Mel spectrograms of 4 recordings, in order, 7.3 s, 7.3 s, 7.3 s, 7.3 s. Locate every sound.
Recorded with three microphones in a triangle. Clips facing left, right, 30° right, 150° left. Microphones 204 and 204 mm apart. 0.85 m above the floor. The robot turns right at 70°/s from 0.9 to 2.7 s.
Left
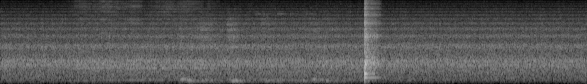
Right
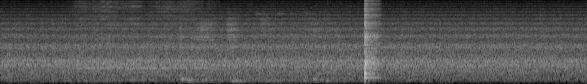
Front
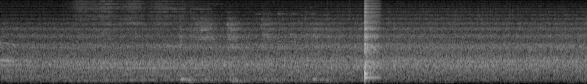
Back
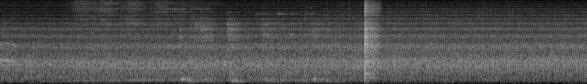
2.2 s keys jangling: 25° left, 6.5 m; by 4.5 s 55° left, 6.5 m
4.5 s a snare drum: straight ahead, 0.5 m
